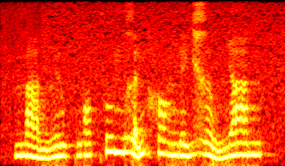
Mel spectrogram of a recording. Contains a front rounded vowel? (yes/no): no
